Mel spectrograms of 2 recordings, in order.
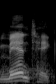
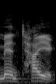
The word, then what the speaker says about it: Manake: to get back to manake that's how you pronounce it I've been calling it manek for the longest time that's what happens when you put vowels next to each other you get a confused pronunciation but yeah manake that's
